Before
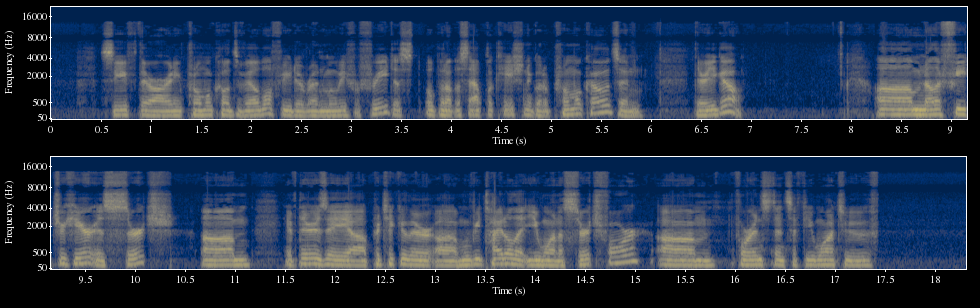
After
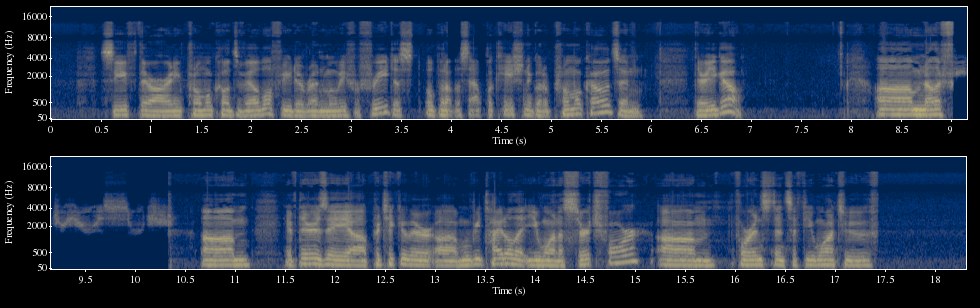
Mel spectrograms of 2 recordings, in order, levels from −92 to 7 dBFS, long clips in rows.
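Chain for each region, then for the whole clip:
0:03.96–0:04.38: downward compressor 4 to 1, threshold −30 dBFS + multiband upward and downward expander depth 100%
0:09.01–0:10.33: Butterworth high-pass 2,200 Hz 72 dB per octave + high-frequency loss of the air 450 metres + downward compressor, threshold −41 dBFS
0:12.65–0:14.03: high-pass filter 100 Hz + high-shelf EQ 3,000 Hz −8.5 dB
whole clip: no processing

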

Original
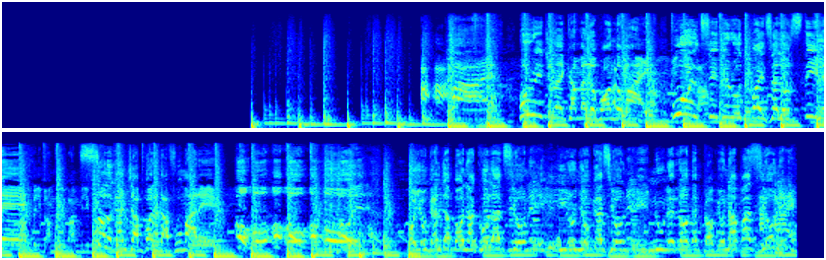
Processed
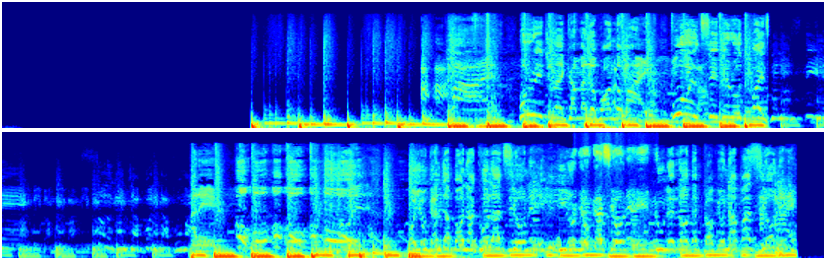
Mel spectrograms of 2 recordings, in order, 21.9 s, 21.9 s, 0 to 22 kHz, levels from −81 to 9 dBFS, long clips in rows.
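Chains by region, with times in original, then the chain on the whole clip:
0:10.22–0:13.48: formant filter u + mains-hum notches 60/120/180/240/300/360/420/480/540 Hz
0:18.57–0:19.71: drawn EQ curve 130 Hz 0 dB, 180 Hz −18 dB, 390 Hz +4 dB, 1,800 Hz +6 dB, 3,000 Hz −4 dB, 5,000 Hz −21 dB, 11,000 Hz +13 dB + noise that follows the level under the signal 24 dB
whole clip: guitar amp tone stack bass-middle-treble 10-0-1; boost into a limiter +29.5 dB; level −1 dB

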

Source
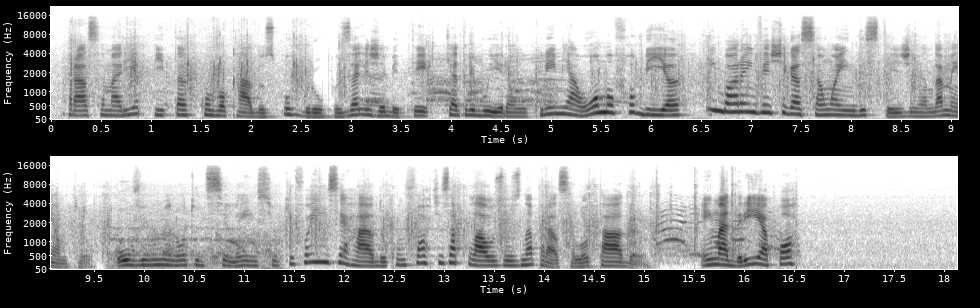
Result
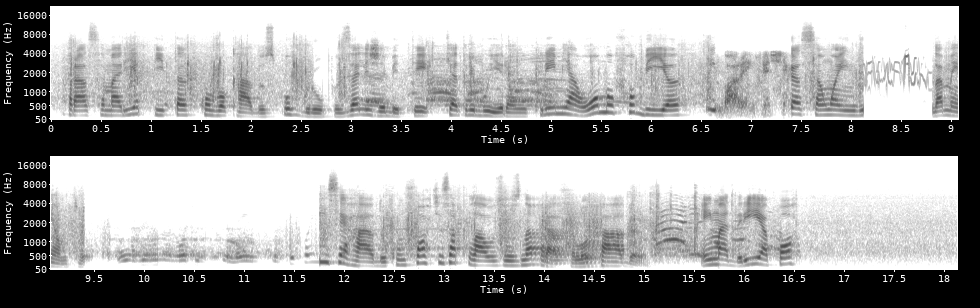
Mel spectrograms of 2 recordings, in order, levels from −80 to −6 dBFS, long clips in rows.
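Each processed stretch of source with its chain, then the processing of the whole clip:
0:06.64–0:07.41: high-pass filter 1,300 Hz 6 dB per octave + linear-prediction vocoder at 8 kHz whisper
0:08.12–0:08.82: three sine waves on the formant tracks + elliptic high-pass filter 1,400 Hz, stop band 70 dB + hard clipping −34.5 dBFS
0:09.40–0:11.76: four-pole ladder band-pass 570 Hz, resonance 50% + square-wave tremolo 2.1 Hz, depth 60%, duty 55%
0:13.84–0:14.80: low-pass filter 4,600 Hz 24 dB per octave + flutter between parallel walls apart 6.9 metres, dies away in 0.39 s
whole clip: Chebyshev band-pass filter 550–5,600 Hz, order 2; downward compressor 6 to 1, threshold −29 dBFS

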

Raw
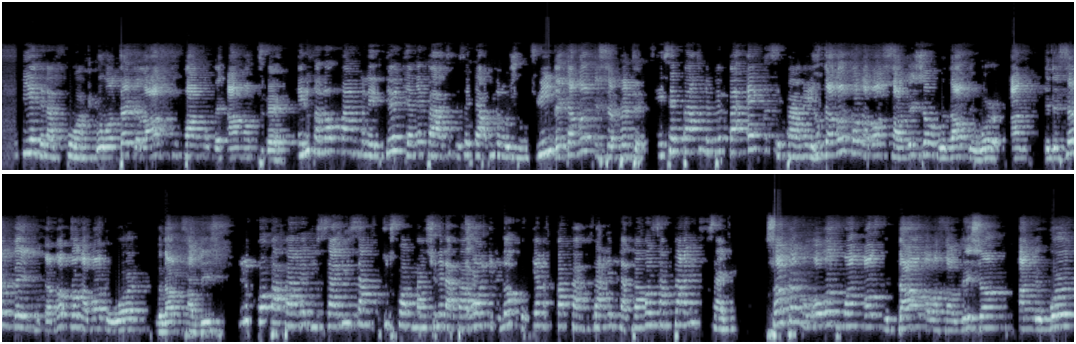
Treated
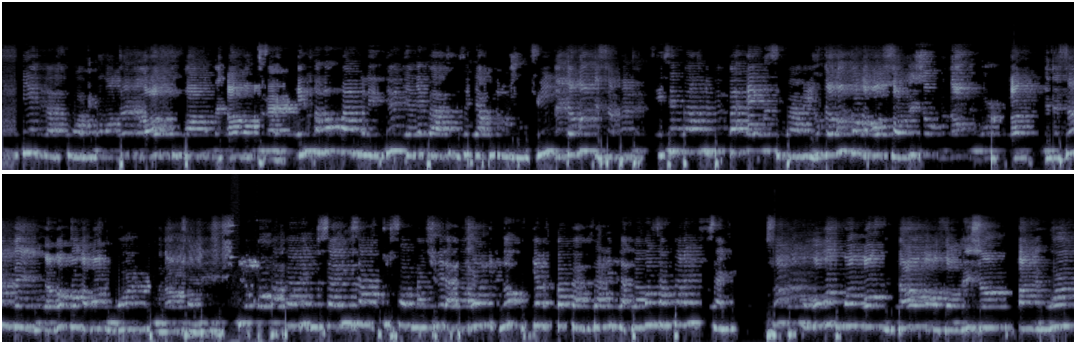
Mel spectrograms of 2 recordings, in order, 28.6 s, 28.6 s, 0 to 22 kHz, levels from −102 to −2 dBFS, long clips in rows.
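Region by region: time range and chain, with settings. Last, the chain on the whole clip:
0:00.47–0:01.53: high-pass filter 220 Hz 24 dB per octave + downward compressor 12 to 1, threshold −32 dBFS
0:03.35–0:04.12: meter weighting curve A + envelope flattener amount 70%
0:06.20–0:08.14: parametric band 910 Hz −7.5 dB 0.48 octaves + multiband upward and downward compressor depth 40%
0:12.23–0:13.18: first difference + comb filter 2.9 ms, depth 74%
0:15.95–0:20.49: flanger 1.3 Hz, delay 0.6 ms, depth 1.5 ms, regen −27% + tuned comb filter 420 Hz, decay 0.17 s, mix 40% + background raised ahead of every attack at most 24 dB per second
whole clip: brick-wall band-stop 350–760 Hz; tilt shelving filter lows +8 dB, about 700 Hz; downward compressor 6 to 1, threshold −33 dBFS; level −2.5 dB

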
